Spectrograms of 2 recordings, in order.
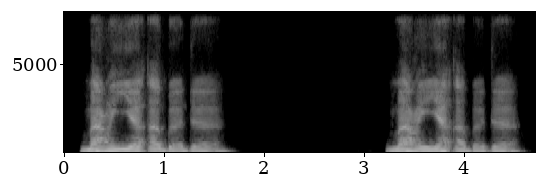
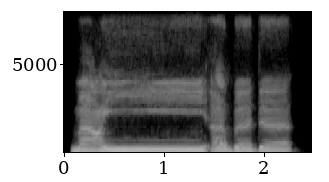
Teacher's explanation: Karena setelahnya ada hamzah, maka dibaca panjang 4 harokat ya.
